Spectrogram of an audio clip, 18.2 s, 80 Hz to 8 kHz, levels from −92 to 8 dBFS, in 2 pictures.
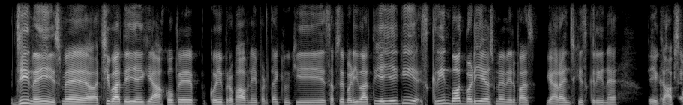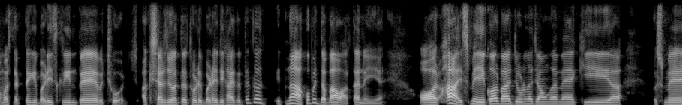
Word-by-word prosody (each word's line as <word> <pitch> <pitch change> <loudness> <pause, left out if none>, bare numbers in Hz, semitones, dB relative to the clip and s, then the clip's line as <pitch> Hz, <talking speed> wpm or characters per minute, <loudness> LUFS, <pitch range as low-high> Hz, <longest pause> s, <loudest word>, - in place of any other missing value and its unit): जी 245 0 +6
नहीं, 175 0 +4
इसमें 170 0 +3
अच्छी 140 +7 0
बात 180 -1 +7
यही 175 +1 +1
है 170 0 +1
कि 170 0 -6
आँखों 140 +5 0
पे 160 0 +2 0.2
कोई 155 +1 -1
प्रभाव 135 0 -2
नहीं 140 0 -8
पड़ता 130 +7 -10
है, - - -9
क्योंकि 150 0 -6
सबसे 165 +4 -6
बड़ी 150 +2 -3
बात 170 0 +1
तो 200 - -11
यही 190 +1 -2
है 210 - 0
कि 225 -1 -4
स्क्रीन 210 +5 -5
बहुत 195 -2 +3
बड़ी 185 +1 0
है। 185 - +2
उसमें 175 0 -6
मेरे 155 0 -5
पास 155 -1 -2 0.2
11 130 +2 0
इंच 150 -2 -7
की 150 - -9
स्क्रीन 140 -1 -9
है। 130 +1 -5 0.5
एक 130 - -9
आप 130 - -2
समझ 140 +2 -6
सकते 150 - -6
हैं - - -2
कि 145 - -1
बड़ी 130 +3 -2
स्क्रीन 140 0 -5
पे 145 -3 +4
छो 135 +1 -7 0.3
अक्षर 155 +5 +1
जो 160 - 0
होते 155 +1 0
हैं, - - -3
थोड़े 145 -1 0
बड़े 140 +3 -1
दिखाई 140 -1 -2
देते 140 - -11
हैं, 270 +1 -5
तो - - -25 0.2
इतना 210 +5 -3
आँखों 240 - +3
पे 275 - -7
दबाव 155 +2 +5
आता 135 - -3
नहीं 105 -5 -12
है। 100 - -14 0.6
और 145 +2 +6
हाँ, - - +10
इसमें 185 +6 -4
एक 160 +2 +1
और 195 +1 +5
बात 190 -1 +3
जोड़ना 175 +1 -6
चाहूँगा 175 -1 -4
मैं 170 0 -4
कि 155 -1 -6
अ, 145 -1 0 0.5
उसमें 155 0 -4
155 Hz, 245 wpm, -24 LUFS, 140-180 Hz, 0.6 s, हाँ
